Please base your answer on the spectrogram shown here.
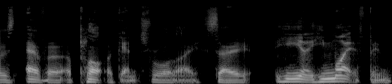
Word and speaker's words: Raleigh: Walter Raleigh. No, it's not how you pronounce it. It's Raleigh, I think is how they pronounce it. Wait, it's R-A and then yeah, Lee.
